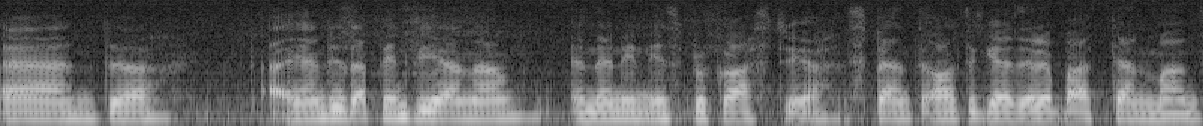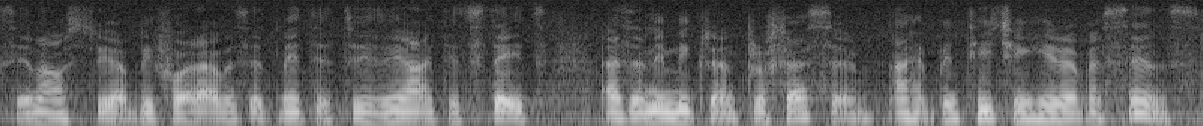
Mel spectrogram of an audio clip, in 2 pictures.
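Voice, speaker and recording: Speaking fairly quickly with a Hungarian accent, a woman uses a very deep, low pitch and fairly even intonation. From Hungary. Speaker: retired professor of humanities. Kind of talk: interview.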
